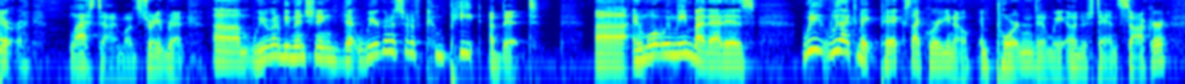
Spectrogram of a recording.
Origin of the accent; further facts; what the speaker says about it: United States; as an American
